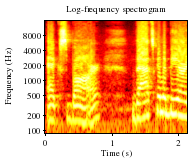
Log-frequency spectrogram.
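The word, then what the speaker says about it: x̄: bar on top and it's actually pronounced x bar that's going to be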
